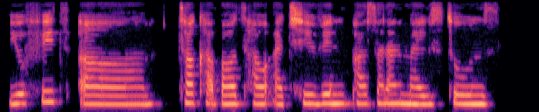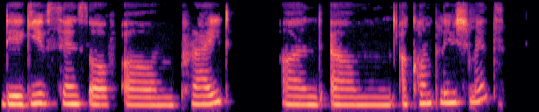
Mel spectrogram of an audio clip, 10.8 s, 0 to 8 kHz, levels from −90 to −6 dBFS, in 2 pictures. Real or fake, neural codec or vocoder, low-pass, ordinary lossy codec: real; none; 7.2 kHz; none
